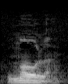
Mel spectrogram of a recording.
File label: Cornish; Mawla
